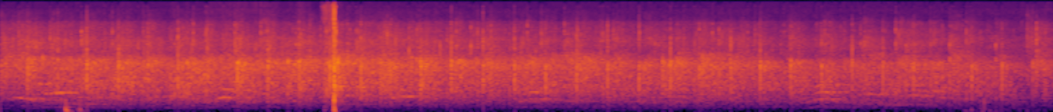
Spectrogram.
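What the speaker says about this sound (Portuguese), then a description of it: "Vamos aplaudir bem forte ao Senhor?" A church congregation applauds in a steady, dense wash of clapping that carries on for the whole stretch, with a single sharp knock partway through.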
